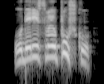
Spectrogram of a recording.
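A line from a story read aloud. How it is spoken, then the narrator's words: Barking. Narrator (Russian): рявкнул он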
